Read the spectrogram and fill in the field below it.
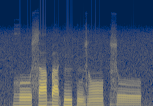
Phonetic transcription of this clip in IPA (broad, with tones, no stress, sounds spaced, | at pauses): ɣ oː˧ s a˦ ɓ a˧ k͡p ĩ˧ k ũ˨ z ɔ̃˧ | z oː˨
